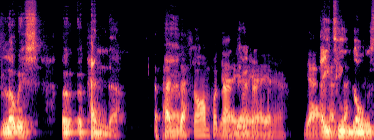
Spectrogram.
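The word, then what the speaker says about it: Loïs Openda: a striker and um uh I want to pronounce his name right so um just bear with me it's Lois upender a panda yeah 18 goals this season um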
